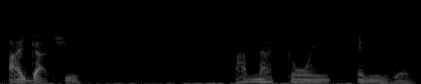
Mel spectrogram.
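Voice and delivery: low, soft, slow promise; quietly steady someone who is afraid; deep hushed assurance; tender reassurance. Acted. Voices God staying with you.

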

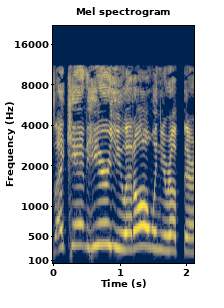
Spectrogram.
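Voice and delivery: loud, very high imitated holler; cheerfully booming reply from someone hard of hearing; Thelma. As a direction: mimic a deaf friend shouting back. Imitating Thelma shouting she can't hear.

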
